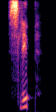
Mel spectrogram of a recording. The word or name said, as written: slips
